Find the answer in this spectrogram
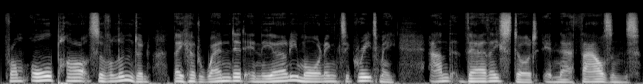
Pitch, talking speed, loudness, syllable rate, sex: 135 Hz, 205 wpm, -15 LUFS, 4.9 syllables/s, male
